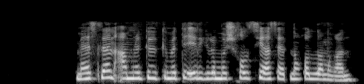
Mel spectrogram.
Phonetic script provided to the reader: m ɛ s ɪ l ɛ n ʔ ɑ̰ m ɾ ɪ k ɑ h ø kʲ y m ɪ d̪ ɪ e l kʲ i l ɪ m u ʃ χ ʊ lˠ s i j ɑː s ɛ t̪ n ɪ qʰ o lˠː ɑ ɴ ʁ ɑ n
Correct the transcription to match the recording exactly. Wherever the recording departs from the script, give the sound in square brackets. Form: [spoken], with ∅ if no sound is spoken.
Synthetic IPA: m ɛ s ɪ l ɛ n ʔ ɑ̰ m ɾ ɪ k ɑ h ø kʲ y m ɪ [t̪] ɪ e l [ɡʲ] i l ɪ m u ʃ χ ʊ lˠ s i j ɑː s ɛ t̪ n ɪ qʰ o lˠː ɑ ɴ ʁ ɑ n

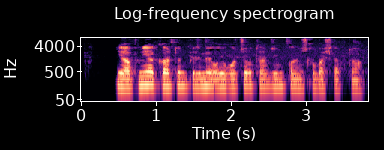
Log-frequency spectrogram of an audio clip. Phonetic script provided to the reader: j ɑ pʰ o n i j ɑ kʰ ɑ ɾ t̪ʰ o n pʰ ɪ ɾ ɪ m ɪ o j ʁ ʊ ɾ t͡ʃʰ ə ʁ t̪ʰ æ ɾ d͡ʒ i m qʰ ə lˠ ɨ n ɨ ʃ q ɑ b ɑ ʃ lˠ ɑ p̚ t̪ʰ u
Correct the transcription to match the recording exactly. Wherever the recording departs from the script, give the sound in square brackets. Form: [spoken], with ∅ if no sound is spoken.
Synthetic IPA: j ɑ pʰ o n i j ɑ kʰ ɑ ɾ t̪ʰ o n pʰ ɪ [l] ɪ m ɪ o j ʁ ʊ ɾ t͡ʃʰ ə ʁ t̪ʰ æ ɾ d͡ʒ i m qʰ ə lˠ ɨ n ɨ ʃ q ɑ b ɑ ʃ lˠ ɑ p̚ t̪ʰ u

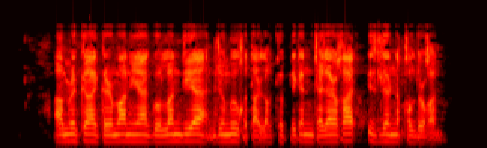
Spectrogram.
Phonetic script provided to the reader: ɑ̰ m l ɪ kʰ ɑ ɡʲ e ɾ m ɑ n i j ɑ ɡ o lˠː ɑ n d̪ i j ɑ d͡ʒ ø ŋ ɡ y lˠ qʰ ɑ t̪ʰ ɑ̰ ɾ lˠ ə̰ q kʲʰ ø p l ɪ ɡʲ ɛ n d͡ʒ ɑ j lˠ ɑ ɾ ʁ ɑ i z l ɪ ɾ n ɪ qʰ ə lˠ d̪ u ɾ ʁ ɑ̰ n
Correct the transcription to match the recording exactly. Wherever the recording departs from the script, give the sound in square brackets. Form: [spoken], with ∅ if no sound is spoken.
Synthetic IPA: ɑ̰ m [ɾ] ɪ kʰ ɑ ɡʲ e ɾ m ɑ n i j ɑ ɡ o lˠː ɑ n d̪ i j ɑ d͡ʒ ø ŋ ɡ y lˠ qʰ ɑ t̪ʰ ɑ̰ ɾ lˠ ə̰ q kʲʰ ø p l ɪ ɡʲ ɛ n d͡ʒ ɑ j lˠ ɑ ɾ ʁ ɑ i z l ɪ ɾ n ɪ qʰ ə lˠ d̪ u ɾ ʁ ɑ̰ n

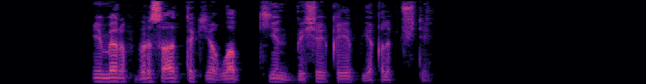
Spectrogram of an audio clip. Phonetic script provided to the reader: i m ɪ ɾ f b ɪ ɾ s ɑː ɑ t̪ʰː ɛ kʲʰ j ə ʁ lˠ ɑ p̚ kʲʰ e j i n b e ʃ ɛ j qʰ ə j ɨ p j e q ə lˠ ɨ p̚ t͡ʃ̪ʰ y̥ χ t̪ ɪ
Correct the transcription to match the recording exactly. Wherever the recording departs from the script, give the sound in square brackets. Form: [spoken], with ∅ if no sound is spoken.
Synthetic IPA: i m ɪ ɾ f b ɪ ɾ s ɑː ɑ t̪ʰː ɛ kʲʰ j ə ʁ lˠ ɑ p̚ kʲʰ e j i n b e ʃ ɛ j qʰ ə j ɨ p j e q ə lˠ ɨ p̚ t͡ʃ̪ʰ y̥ [ʃ] t̪ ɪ

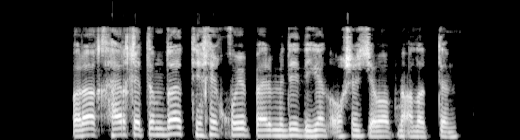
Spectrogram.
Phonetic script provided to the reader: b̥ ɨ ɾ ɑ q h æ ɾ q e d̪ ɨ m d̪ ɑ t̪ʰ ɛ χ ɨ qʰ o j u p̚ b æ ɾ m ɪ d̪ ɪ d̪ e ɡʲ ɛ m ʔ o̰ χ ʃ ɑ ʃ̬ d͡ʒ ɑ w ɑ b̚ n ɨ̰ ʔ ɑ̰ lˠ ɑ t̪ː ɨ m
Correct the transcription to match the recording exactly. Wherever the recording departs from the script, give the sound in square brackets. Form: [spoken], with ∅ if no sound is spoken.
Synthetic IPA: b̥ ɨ ɾ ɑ q h æ ɾ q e [t̪] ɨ m d̪ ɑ t̪ʰ [e] χ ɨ qʰ o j u p̚ b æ ɾ m ɪ d̪ ɪ d̪ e ɡʲ ɛ [n] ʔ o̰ χ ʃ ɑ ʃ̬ d͡ʒ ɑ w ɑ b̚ n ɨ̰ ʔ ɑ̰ lˠ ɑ t̪ː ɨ m

